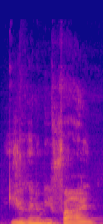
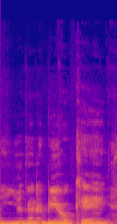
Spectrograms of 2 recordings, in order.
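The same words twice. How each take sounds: First: Soft, steady, matter-of-fact reassurance; calm firm goodbye. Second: Put-on coddle the child too much; mock coddling reassurance. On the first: Retold or imitated. Right way to leave daughter, soft calm reassurance. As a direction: reassure briefly and go. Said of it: "what I did was". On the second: Wrong way to leave daughter, high coddling reassurance. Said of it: "if I stood there for five minutes".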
